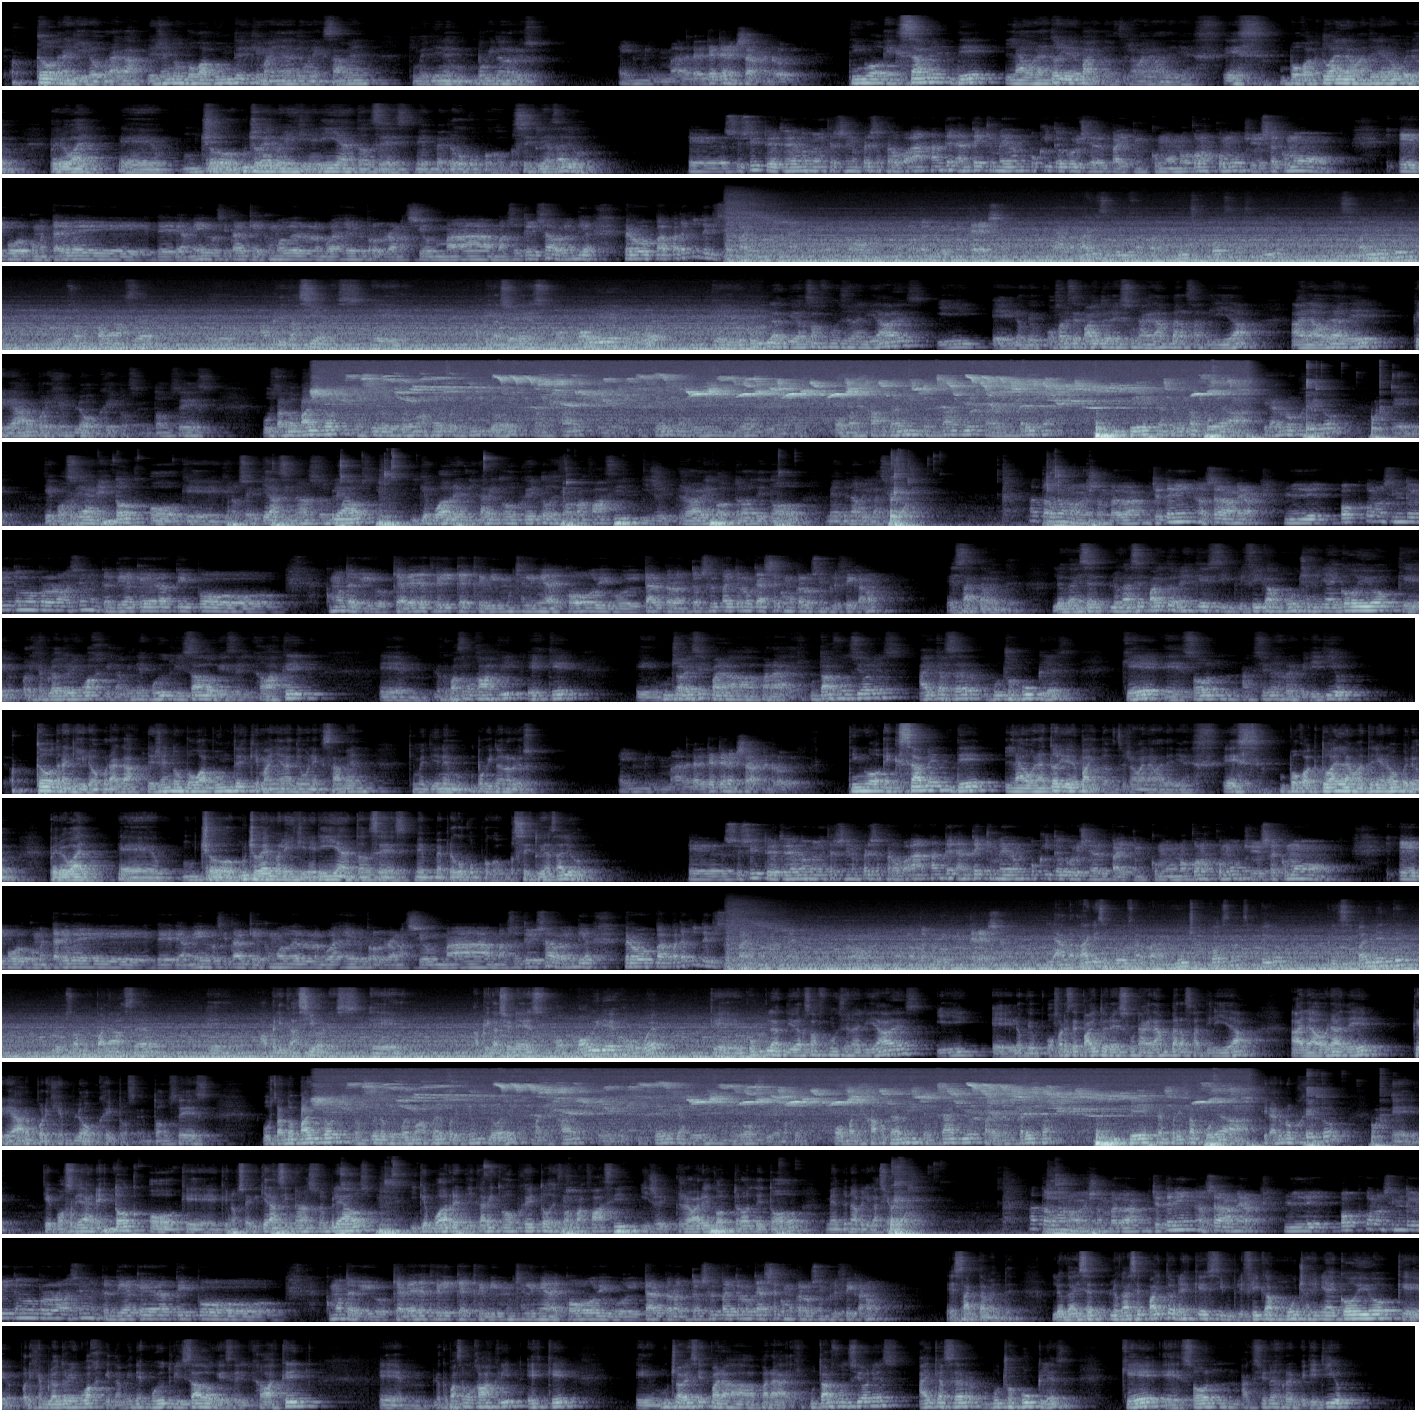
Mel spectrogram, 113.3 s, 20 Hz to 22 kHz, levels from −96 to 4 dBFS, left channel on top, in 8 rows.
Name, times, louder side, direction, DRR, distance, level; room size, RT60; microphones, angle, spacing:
voice 1, 0.3-3.7 4.1-5.3 8.5-14.2 14.7-20.0 38.8-41.2 41.6-42.4 43.0-44.1 44.5-46.9 47.2-49.1 49.6-55.0 55.4-56.2 56.6-58.7 59.3-64.7 65.0-67.2 67.7-70.0 70.6-70.9 71.3-74.5 74.9-78.8 79.1-79.8 94.5-95.1 95.5-102.2 103.0-104.8 105.5-108.1 108.4-109.8 110.4-112.6, right 3 dB, 90° right, 3 dB, 0.7 m, -33 dB
voice 2, 6.2-7.9 21.0-27.4 27.7-38.4 81.1-93.8, left 1 dB, 10° right, -2 dB, 0.7 m, -37 dB
sound 1, 35.5-50.1, equal, 55° left, 1.3 m, -33 dB
sound 2, 59.8-69.2, left 3 dB, 80° left, 1.0 m, -27 dB
sound 3, 67.6-68.2 68.5-69.3 69.7-69.9 70.4-70.6 71.3-72.2 72.9-73.8 74.2-75.0 75.4-75.7 76.4-77.3 77.9-78.8 79.4-80.2 80.9-81.0 81.2-81.8, left 1 dB, 35° left, 0.8 m, -28 dB
3.7 x 3.2 x 4.2 m, 0.67 s
head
